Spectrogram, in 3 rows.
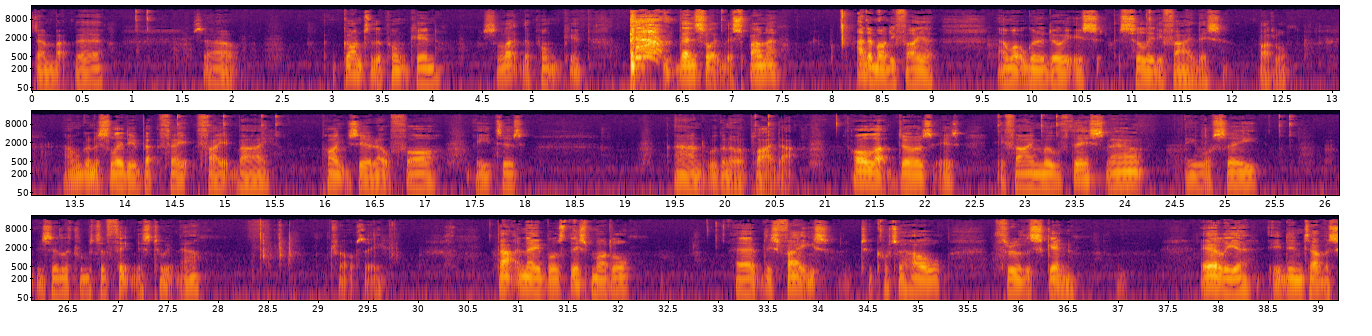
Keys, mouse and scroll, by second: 1.0 click, 6.9 click, 8.3 click, 11.0 click, 14.4 click, 14.8 click, 15.3 click, 20.3 click, 21.3 middle click, 21.3 middle click, 21.4 middle click, 22.6 click, 23.1 click, 24.6 g, 25.5 click, 26.1 middle click, 26.2 middle click, 27.7 middle click, 27.8 middle click, 27.9 scroll down 3, 29.4 ctrl+z, 29.9-30.5 scroll down 5, 31.5 middle click, 31.5 click, 34.6 click.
